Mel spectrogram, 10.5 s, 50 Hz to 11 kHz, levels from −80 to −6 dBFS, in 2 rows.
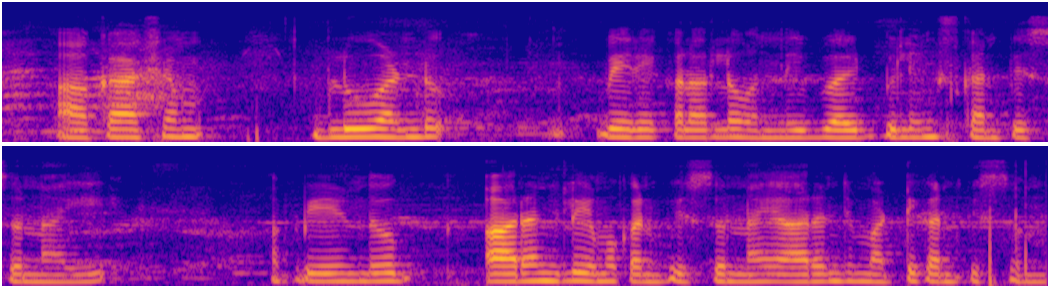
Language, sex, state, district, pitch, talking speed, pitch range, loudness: Telugu, female, Andhra Pradesh, Anantapur, 180 Hz, 85 wpm, 175-185 Hz, -26 LUFS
